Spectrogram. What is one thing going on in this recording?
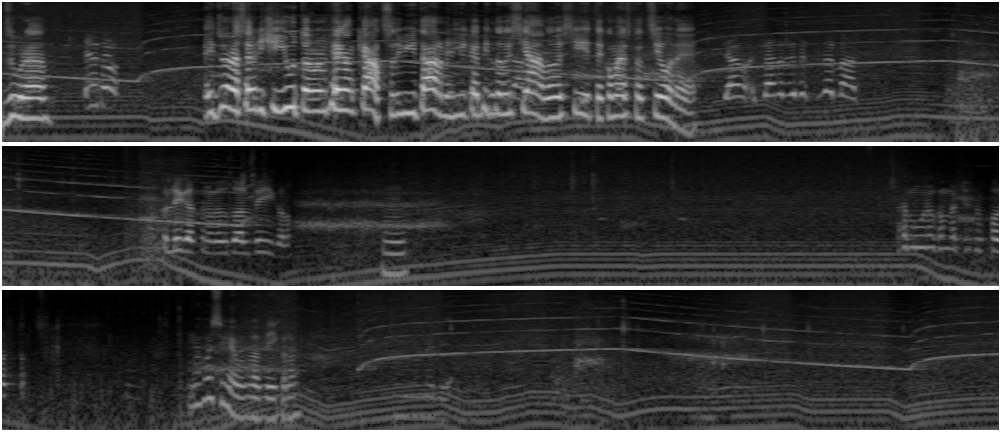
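A police siren wails, slowly rising and falling.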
